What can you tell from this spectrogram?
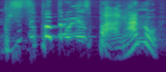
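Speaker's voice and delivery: a hint of smug disdain; mock scoffing. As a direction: put on a dismissive believer looking down on the boss. Churchgoer scoffing at boss.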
